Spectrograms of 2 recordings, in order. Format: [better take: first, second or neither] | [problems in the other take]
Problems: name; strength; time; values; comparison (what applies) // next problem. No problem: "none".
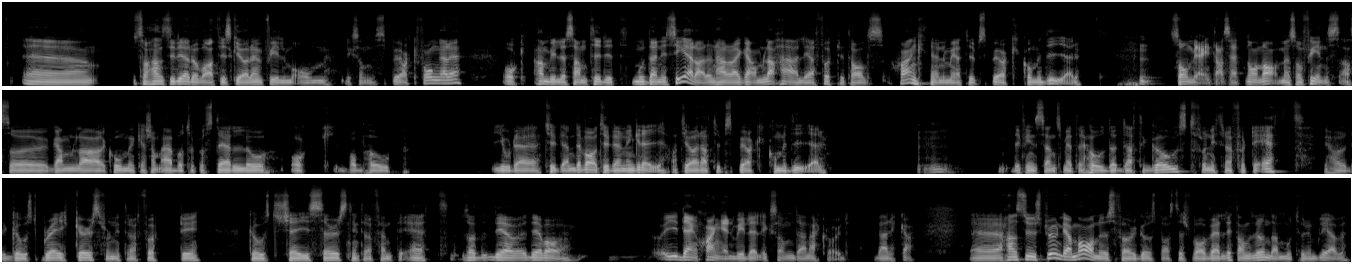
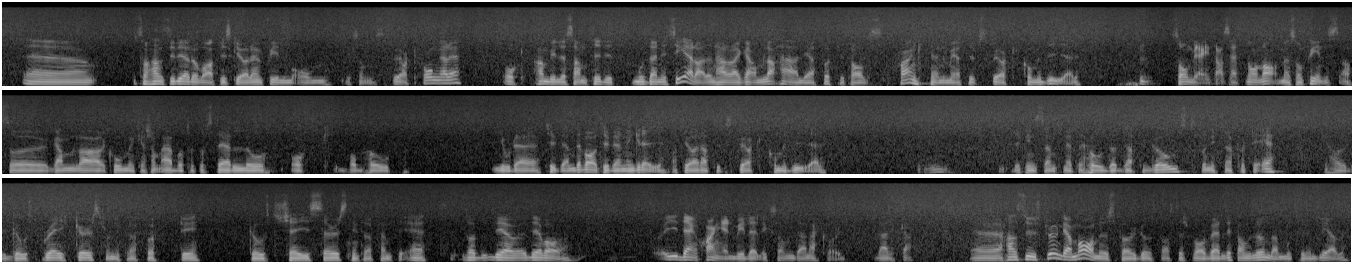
first | hiss; loud; throughout; 4 dB below the speech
